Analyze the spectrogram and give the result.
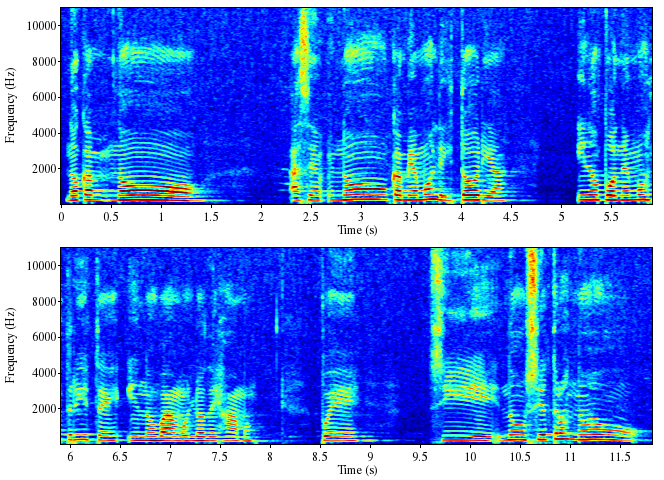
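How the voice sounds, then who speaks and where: A woman gives a testimony sermon, stumbling and restarting as she tells her story. Her voice sits a little high yet sounds mellow and soft. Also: steady tone, low-quality recording. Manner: halting, many restarts and repeated words. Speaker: lay preacher.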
